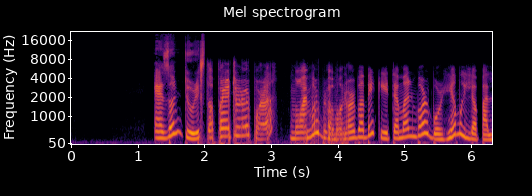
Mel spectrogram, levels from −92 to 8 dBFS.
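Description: Speech runs clean until 1.91 s, when a call bitrate drop sets in and lasts to the end. The top end collapses from 20 kHz to 8 kHz, and the sound turns muffled and rough for about 2.25 s at its worst. That fits an encoder starved from around 32 kbps to roughly 6 kbps after a bandwidth estimate fell.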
